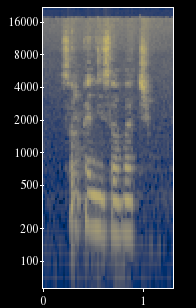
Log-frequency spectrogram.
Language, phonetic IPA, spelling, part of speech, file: Polish, [ˌzɔrɡãɲiˈzɔvat͡ɕ], zorganizować, verb, LL-Q809 (pol)-zorganizować.wav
